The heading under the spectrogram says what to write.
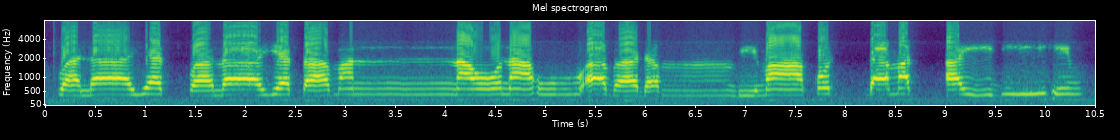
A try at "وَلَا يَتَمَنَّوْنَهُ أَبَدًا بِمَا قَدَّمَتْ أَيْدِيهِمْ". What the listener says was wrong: Naunahu huna ada tanda panjang mad jaiz ya, munfasil, namun kita pakai 4 atau 5 harokat, maka lebih dipanjangkan lagi Ibu.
